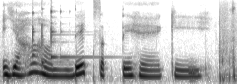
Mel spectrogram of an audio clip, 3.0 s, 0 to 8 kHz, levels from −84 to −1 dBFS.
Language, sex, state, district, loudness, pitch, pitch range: Hindi, female, Himachal Pradesh, Shimla, -17 LUFS, 210 Hz, 185-235 Hz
